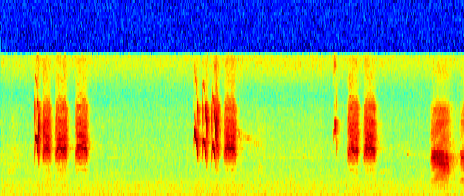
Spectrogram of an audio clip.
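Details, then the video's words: Loud crows calling from redwood trees in misty mountain country while a hawk sat close by; clipped, raspy caws in tight groups of two to four, separated by gaps of soft wind. "Noisy Crows"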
